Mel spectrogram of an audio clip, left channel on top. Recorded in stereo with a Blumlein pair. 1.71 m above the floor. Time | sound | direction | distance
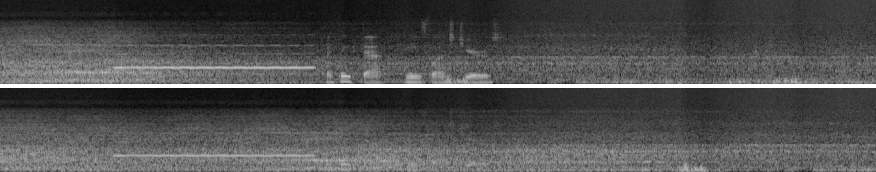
1.1 | a flute | 10° left | ?
3.3 | a man speaking | 20° left | ?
